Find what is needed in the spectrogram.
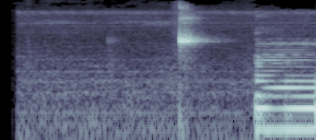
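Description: A faint, steady, high-pitched whine, broken about a second and a half in by one loud, sharp click that rings briefly. Right at the end a plucked string instrument sounds its first notes of a traditional Vietnamese cổ nhạc solo.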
